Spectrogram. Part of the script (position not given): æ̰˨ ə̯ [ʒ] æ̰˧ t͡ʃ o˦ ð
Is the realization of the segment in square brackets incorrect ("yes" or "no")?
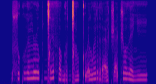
yes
